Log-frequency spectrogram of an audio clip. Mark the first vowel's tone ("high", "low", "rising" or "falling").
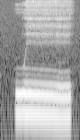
low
